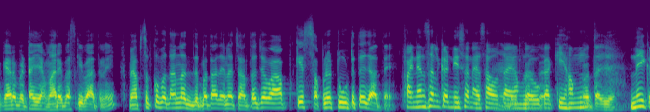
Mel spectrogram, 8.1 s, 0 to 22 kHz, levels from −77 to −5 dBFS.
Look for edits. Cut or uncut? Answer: cut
